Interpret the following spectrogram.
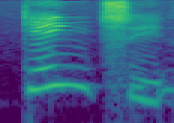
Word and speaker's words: quente: Quente, você fala assim, ó. Quente. Esse U que está aparecendo aqui é nulo.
